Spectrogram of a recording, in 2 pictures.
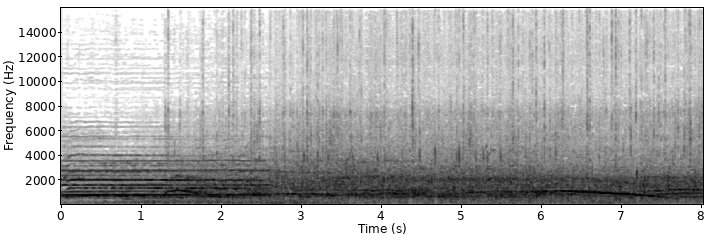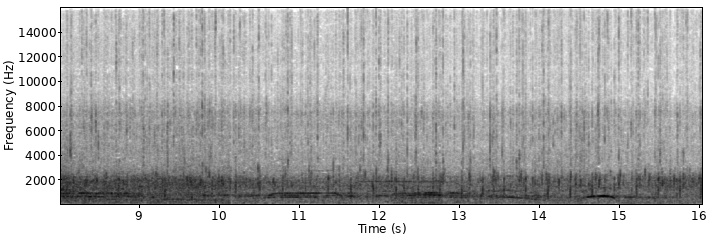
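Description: Audience members whoop and shout with excitement.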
